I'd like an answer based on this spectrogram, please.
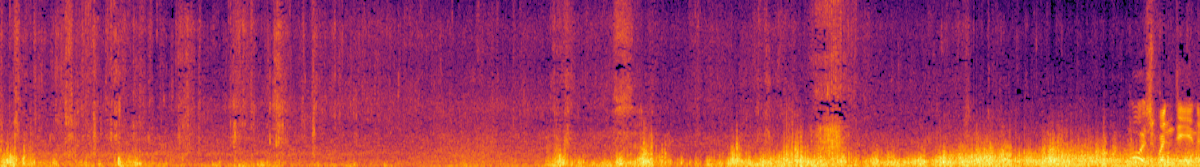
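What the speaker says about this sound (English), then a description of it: "It's windy, and if you're hearing the wind on the microphone, I apologise." Strong gusts buffet an outdoor microphone in a continuous rumbling roar that swells louder through the second half, with voices faintly mixed in.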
